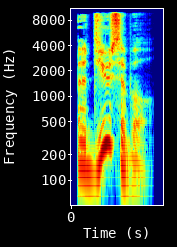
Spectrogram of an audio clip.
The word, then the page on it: adducible: British English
